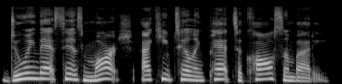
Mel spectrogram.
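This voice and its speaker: A woman's voice: on the high side, normal speed, lightly acted. A woman playing an exasperated, blunt restaurant worker in an audio drama.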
